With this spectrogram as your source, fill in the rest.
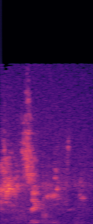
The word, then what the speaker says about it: tsuki: And as you will see here, moon in Japanese, as you will pronounce it, as tsuki.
